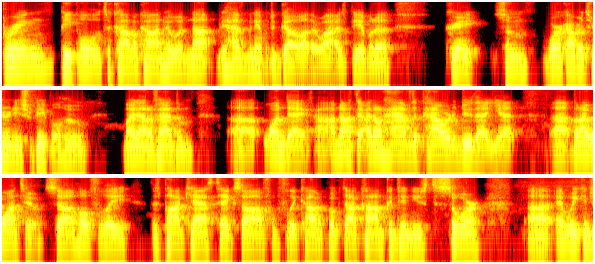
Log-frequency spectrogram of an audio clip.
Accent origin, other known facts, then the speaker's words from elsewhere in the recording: United States; now in Nashville, United States; I'm so American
